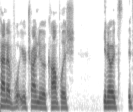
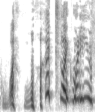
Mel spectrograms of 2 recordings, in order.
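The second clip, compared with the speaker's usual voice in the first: much higher, louder, half-laughing squeak of disbelief; hammed-up shock, as if the question were absurd; stunned disbelief; 6 dB louder than usual. Retelling his reply to the woman at the canoe, in squeaky hammed-up disbelief.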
